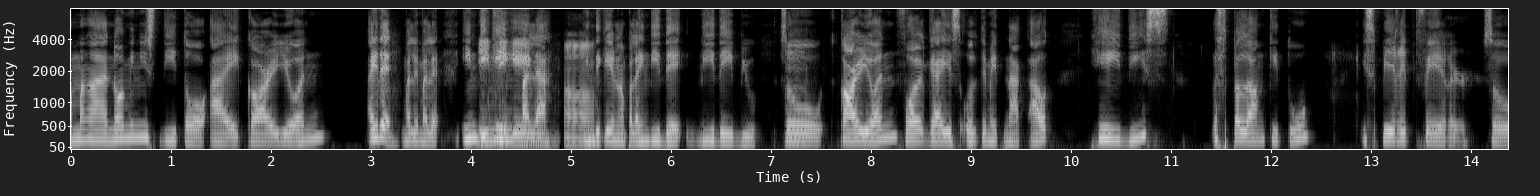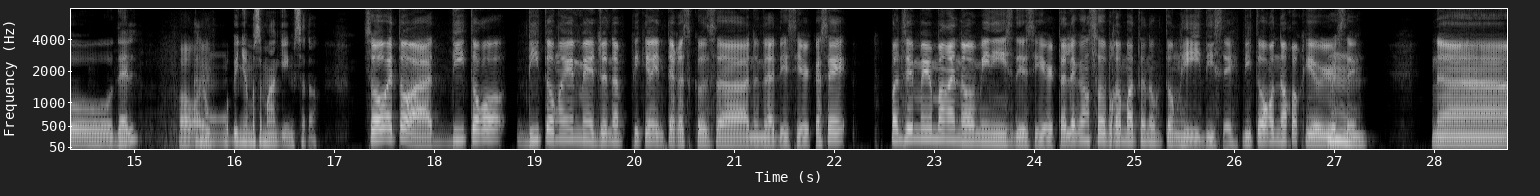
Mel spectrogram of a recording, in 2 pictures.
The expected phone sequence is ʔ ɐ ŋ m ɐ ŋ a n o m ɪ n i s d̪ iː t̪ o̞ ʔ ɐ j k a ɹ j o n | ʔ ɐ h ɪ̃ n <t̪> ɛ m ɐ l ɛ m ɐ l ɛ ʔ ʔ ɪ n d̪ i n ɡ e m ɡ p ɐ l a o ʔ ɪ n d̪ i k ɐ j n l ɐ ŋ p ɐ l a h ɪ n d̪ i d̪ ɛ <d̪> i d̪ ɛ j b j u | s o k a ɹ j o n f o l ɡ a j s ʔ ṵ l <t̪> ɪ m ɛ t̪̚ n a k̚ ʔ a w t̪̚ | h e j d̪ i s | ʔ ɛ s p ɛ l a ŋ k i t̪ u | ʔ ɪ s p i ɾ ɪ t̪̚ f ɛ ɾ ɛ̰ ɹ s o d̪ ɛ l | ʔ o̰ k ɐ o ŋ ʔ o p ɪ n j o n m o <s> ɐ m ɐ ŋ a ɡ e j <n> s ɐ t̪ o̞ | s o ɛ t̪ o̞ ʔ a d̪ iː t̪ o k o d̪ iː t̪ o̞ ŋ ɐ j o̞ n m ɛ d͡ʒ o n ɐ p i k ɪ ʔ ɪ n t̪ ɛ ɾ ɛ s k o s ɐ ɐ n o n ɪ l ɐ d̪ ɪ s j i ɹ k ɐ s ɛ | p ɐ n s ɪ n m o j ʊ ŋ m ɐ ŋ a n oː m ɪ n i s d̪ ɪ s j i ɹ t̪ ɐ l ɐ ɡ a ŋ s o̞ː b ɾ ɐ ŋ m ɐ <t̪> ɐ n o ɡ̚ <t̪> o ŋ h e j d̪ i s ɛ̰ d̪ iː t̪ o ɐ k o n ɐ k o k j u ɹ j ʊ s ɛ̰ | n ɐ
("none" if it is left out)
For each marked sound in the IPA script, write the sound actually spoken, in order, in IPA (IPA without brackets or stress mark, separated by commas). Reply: d̪, d̪, t̪, s, m, t̪, t̪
